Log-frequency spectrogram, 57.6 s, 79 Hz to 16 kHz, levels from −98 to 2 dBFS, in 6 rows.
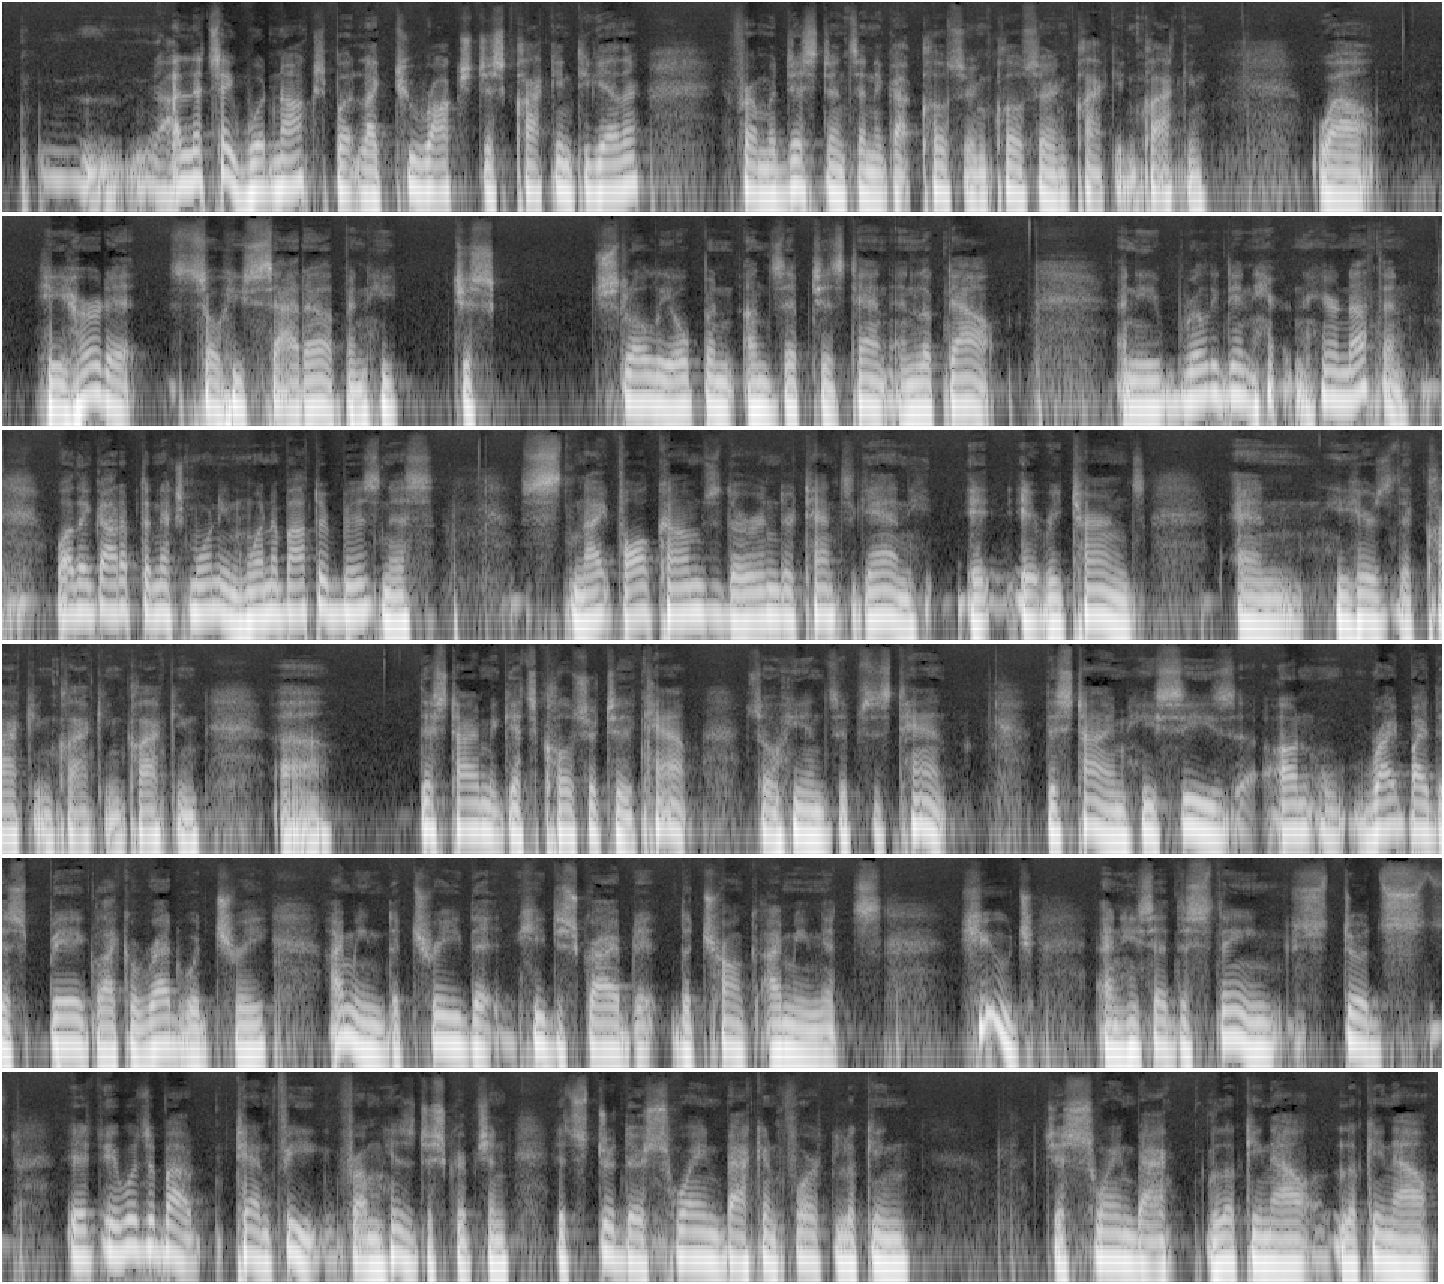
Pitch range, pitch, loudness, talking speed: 115-145 Hz, 130 Hz, -17 LUFS, 155 wpm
